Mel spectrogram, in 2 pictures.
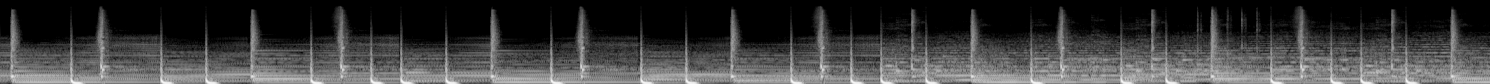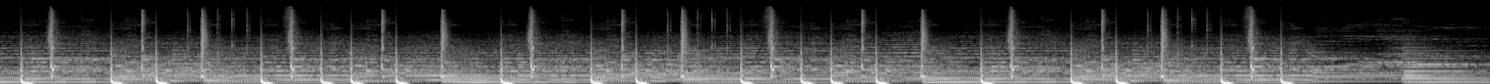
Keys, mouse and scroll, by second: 8.0 typing, 26.2 double click.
